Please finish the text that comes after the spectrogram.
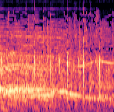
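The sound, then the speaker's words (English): A concert audience at Riddim applauds a band in a steady, dense wash of clapping, with sharper claps popping out and shouts or cheers rising over the noise throughout. “the applause you gave that band for waiting so long to get on that stage, that was weak as hell.”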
